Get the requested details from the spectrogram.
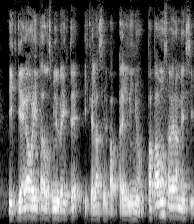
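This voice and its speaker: Speaking with a Mexican accent, a man moves at a fairly quick pace with ordinary pitch variation. The room echo is audible. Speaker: podcast host. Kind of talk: casual chat.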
